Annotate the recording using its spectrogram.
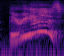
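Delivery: loud, high shout of spotting him; excited yell. Acted. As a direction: call out and race off. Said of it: "Jack yelled".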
